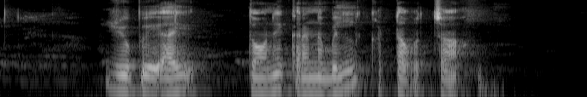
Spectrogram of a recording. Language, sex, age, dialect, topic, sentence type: Telugu, male, 25-30, Telangana, banking, question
